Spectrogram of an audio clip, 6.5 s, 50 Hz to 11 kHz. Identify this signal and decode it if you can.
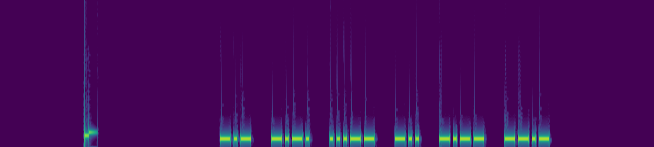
Morse code, heard as a keyed tone, about 36 wpm, spaced as for 25 wpm, 700 Hz. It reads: KC3DYQ
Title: USA Call Signs - 6 Characters - 2x Character Spacing - 35wpm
